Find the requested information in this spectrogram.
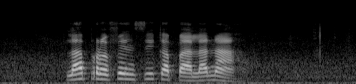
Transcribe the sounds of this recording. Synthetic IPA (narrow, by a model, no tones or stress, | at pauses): lapʼrɔfɛn̩sɪkʼapʼalanaːɦa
